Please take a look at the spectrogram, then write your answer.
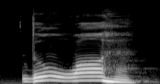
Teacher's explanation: lam jalalah yang didahului dhammah kita baca tafkim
